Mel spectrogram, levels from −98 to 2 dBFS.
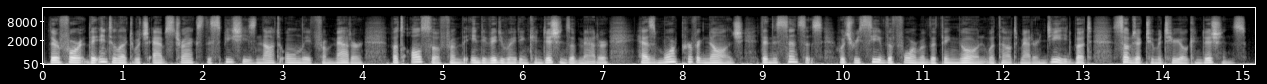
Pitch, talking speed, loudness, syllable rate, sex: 125 Hz, 165 wpm, -19 LUFS, 5.5 syllables/s, male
